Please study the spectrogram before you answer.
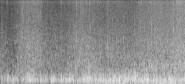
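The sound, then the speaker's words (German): A small motorboat travels across open water in a biosphere reserve in Quintana Roo, Mexico, giving a steady, broad engine rumble with hiss and gusting wind noise. “Mit einem kleinen Motorboot bin ich in Xian Can unterwegs, einem Biosphärenreservat und Welterbe der UNESCO im mexikanischen Bundesstaat Quintana Roo.”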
